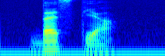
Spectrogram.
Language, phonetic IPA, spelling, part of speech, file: Polish, [ˈbɛstʲja], bestia, noun, Pl-bestia.ogg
